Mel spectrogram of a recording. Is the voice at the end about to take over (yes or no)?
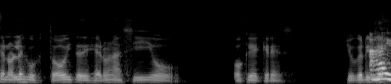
yes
